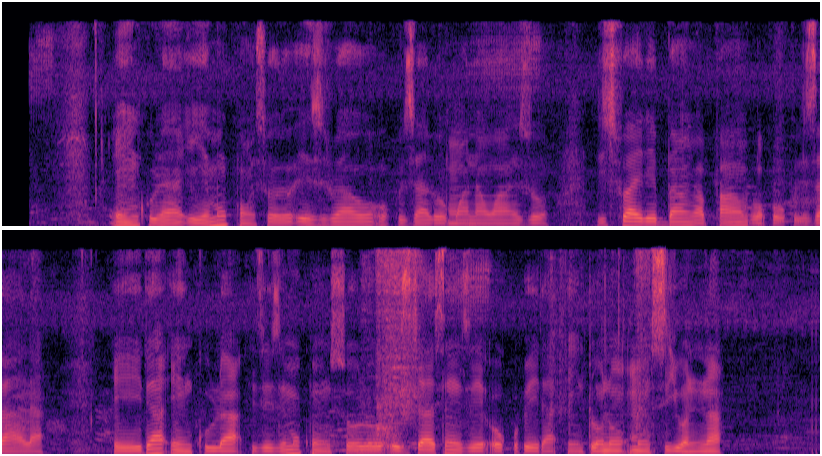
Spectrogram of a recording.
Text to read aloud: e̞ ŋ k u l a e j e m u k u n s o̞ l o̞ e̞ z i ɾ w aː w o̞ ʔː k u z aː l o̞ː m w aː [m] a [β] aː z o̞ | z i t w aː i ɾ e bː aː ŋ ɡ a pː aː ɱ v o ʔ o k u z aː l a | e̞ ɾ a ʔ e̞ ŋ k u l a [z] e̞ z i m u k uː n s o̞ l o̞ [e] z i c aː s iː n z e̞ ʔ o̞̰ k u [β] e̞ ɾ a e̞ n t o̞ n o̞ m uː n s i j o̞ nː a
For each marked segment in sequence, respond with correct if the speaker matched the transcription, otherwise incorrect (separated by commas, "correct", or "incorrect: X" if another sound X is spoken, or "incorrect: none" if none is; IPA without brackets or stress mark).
incorrect: n, incorrect: w, correct, correct, correct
